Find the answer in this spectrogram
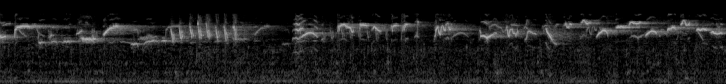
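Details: White-eye song used as lure audio to get silent white-eyes singing again: a fast, high, jumbled twitter of sweet chirps and trills that rise and fall in quick phrases with hardly a pause.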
